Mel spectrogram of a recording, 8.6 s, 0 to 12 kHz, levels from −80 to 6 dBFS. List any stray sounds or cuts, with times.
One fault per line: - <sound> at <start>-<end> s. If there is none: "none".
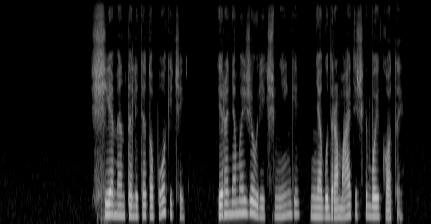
none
